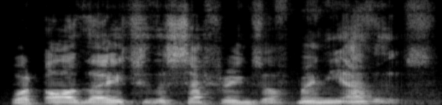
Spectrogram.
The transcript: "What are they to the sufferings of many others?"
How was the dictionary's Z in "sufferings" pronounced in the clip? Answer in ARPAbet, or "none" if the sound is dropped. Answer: Z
